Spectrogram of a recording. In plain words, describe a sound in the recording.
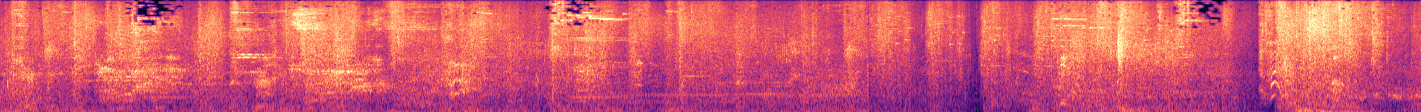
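Spell effects whoosh and clash in a fast fight.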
